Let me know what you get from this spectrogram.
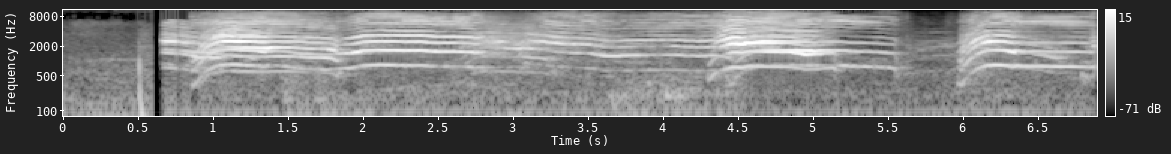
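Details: House cat uttering long, plaintive meows, each sliding up and then down, four calls spread over seven seconds in a quiet room.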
